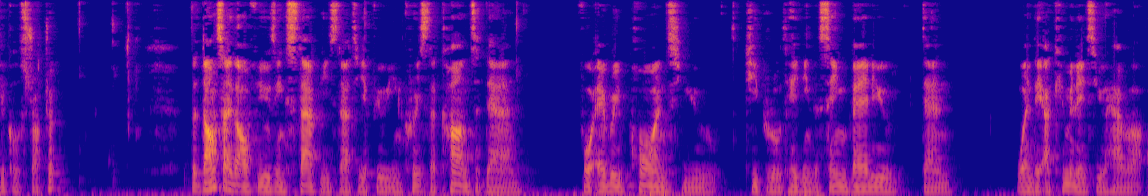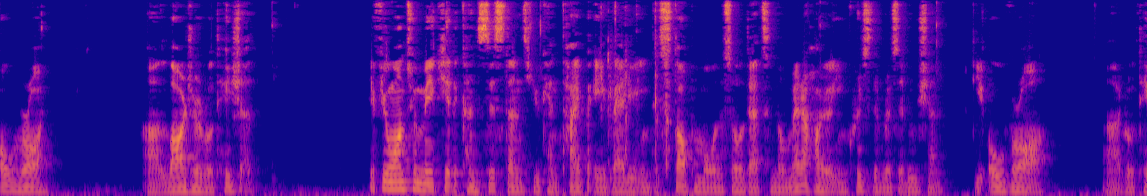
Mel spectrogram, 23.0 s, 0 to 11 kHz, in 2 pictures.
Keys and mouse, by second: 0.0 right click, 0.3 d, 0.8 click, 2.1 d, 2.6 d, 2.7 d, 3.7-5.2 drag, 3.7 d, 8.1-9.1 d, 9.3 d, 14.2-16.0 drag, 16.8-18.1 drag, 19.7-20.9 drag.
